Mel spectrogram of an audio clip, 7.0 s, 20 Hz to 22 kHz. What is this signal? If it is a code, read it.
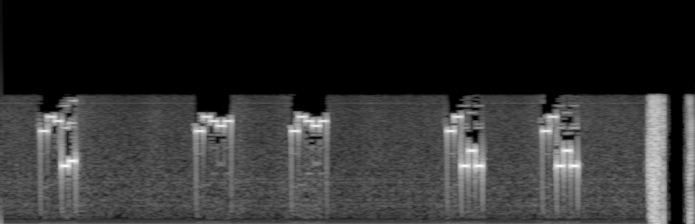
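Five-tone selective call (ZVEI), heard as quick runs of five tones, tones of about 70 ms. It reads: 88012 88090 88090 88141 88141
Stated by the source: Five-tone ZVEI selective call, received with an SDR, recorded by feuerwehr-orlamuende (fire brigade Orlamünde).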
